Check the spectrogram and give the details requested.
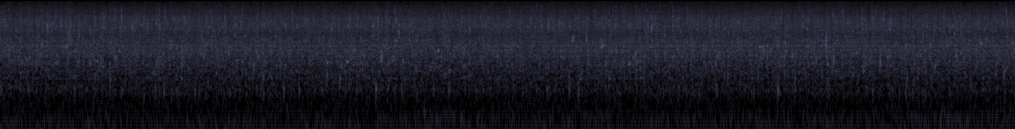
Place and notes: Lukniai, Lithuania, at beavers dam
